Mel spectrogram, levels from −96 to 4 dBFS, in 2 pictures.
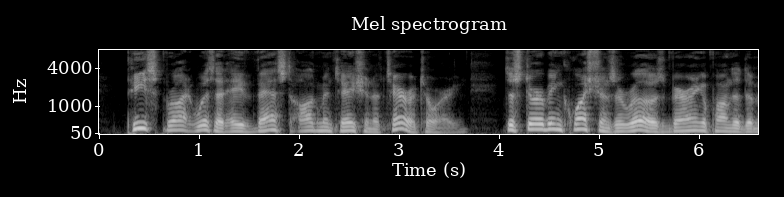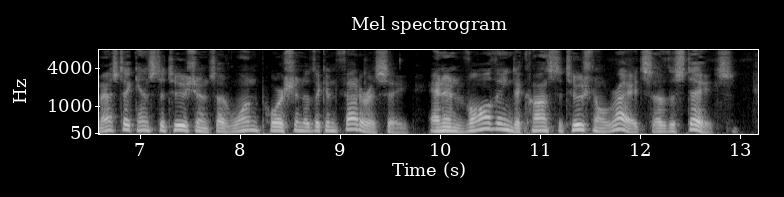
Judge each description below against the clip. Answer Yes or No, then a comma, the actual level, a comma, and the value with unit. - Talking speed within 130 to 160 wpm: Yes, average, 140 wpm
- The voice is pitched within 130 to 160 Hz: Yes, low, 135 Hz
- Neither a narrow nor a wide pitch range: No, wide, 5.7 semitones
